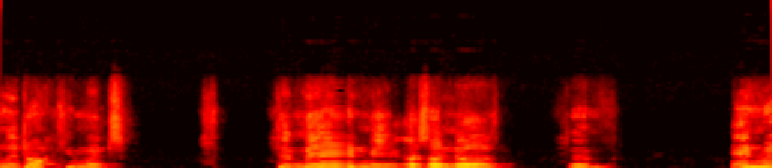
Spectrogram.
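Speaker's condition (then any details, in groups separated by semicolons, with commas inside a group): Cerebral palsy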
